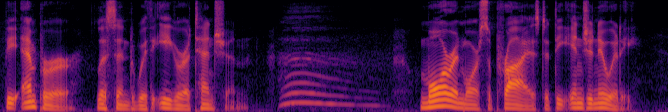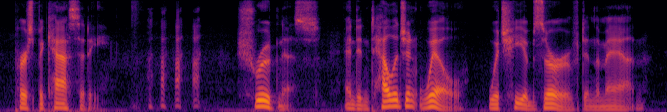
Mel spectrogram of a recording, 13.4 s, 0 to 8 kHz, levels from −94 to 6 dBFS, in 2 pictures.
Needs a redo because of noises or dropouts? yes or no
yes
